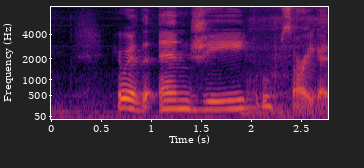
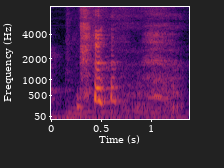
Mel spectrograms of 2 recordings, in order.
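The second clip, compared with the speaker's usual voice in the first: short, breathy chuckle; small laugh; 11 semitones higher, 3 dB quieter than usual. Real, not acted. Teacher catching her own mistake, small embarrassed laugh. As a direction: laugh it off after a slip.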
